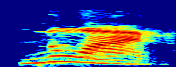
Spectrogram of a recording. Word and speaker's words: noir: It's pronounced noir.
